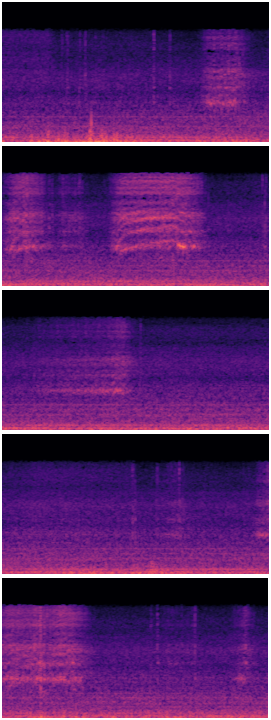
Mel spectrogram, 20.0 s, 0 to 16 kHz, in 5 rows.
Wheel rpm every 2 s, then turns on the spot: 10, 20, 40, 60, 30, 0, 20, 20, 60, 10.
6-8 12-14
